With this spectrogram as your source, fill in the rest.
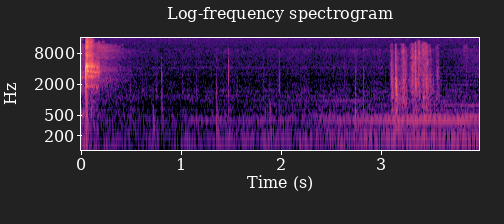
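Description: A door handle clicks as a door opens.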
